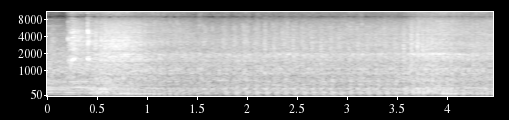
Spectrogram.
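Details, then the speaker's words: Keeway Cafe Racer 152 single, about 19 months old, idling: light uneven metallic chatter, three or four ticks per second, likely from a slack timing chain or tensioner; the tensioner was replaced for this noise. "parang meron timing chain. Sa timing chain o tensioner."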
